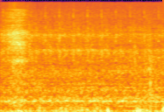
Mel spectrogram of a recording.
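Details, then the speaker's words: Honda Accord, misfire persisting after another shop's tune-up, at idle after swapping plugs: rough, uneven idle with a faint irregular stumble and no RPM change when the cylinder is tested. Ignition misfire traced to a faulty spark plug. "Starting with this one. Listen. No change. Bad plug."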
